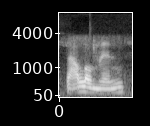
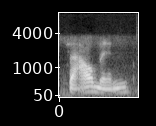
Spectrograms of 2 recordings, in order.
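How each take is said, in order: First: "Salomon" in three syllables: "sal-uh-mon"; exaggerated wrong version. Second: "salmon" in two syllables with the L sounded; his own pronunciation. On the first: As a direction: add a vowel after the L in "Salomon". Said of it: "but, like, not Salomon". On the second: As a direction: say "salmon" as "sal-mun", L audible. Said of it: "say like that". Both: Shown as a demonstration.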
